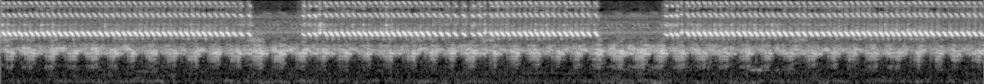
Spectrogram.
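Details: Nocturnal frog chorus of quick, rhythmic pulses, nearly unbroken, beneath a loud, continuous high-pitched insect-like trill that halts twice briefly.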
